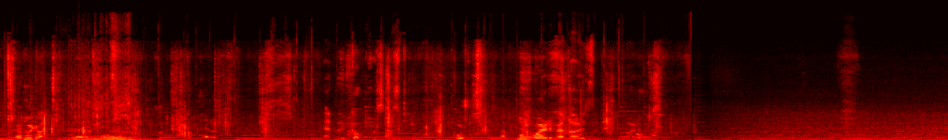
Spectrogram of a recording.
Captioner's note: seal roaring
